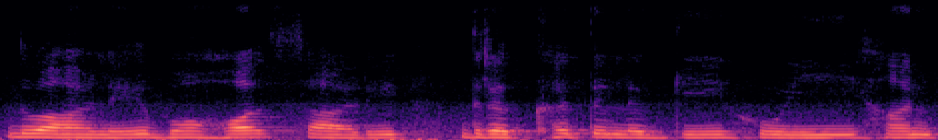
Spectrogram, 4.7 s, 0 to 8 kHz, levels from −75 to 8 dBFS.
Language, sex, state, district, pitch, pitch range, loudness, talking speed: Punjabi, female, Punjab, Kapurthala, 175 Hz, 170-185 Hz, -18 LUFS, 90 wpm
